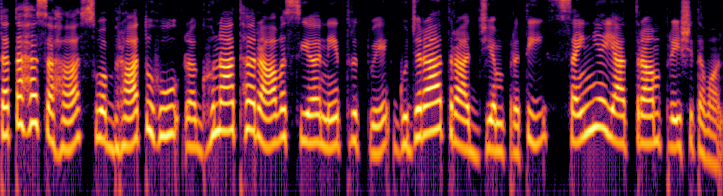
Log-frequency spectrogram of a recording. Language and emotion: Sanskrit, neutral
